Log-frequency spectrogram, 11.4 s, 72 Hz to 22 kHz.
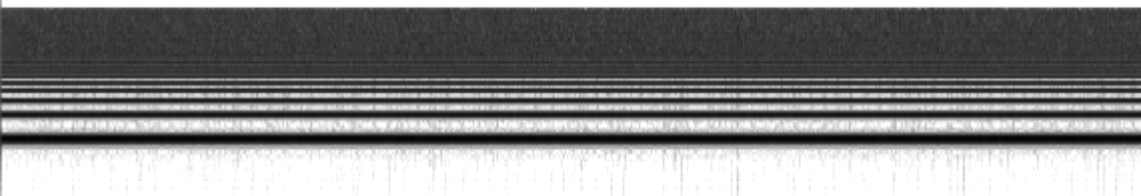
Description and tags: Doepfer A-110-1 VCO Saw - G4
Sample of the Doepfer A-110-1 sawtooth output.
Captured using a RME Babyface and Cubase.
falling-slope, VCO, modular, analog, slope, sample, analogue, saw, oscillator, wave, A-100, synthesizer, waveform, negative, Eurorack, sawtooth, raw, multi-sample, electronic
